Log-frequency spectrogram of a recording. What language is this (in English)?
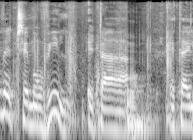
Hebrew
